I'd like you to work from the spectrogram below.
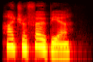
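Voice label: "hydrophobia", British English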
